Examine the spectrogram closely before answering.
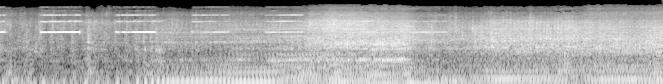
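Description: Wind rushes past an open-sided vehicle.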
